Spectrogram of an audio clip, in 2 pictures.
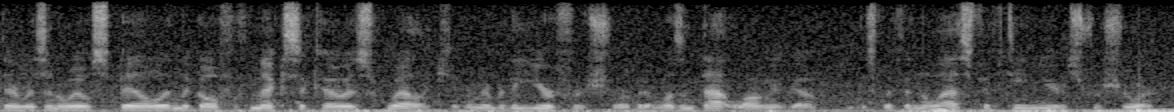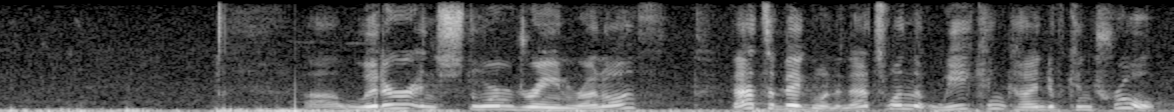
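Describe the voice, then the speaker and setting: Amid a noisy background, an American man with a fairly high voice reads aloud at normal speed in the role of a teacher. It's an educational read-aloud in which he explains things along the way, poses questions, and makes sure his listeners understand.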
